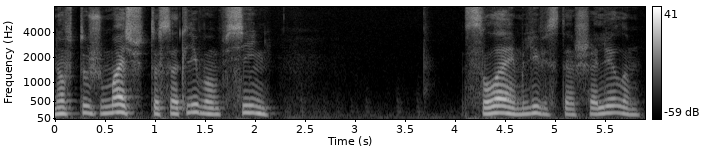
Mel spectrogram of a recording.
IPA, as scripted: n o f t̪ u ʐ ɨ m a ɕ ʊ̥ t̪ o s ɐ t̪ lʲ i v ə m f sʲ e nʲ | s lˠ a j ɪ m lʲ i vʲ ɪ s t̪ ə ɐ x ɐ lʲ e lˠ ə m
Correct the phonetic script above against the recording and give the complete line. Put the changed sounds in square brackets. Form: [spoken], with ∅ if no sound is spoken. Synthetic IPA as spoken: n o f t̪ u ʐ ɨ m a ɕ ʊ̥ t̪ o s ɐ t̪ lʲ i v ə m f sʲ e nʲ | s lˠ a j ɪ m lʲ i vʲ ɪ s t̪ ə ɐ [ʂ] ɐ lʲ e lˠ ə m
